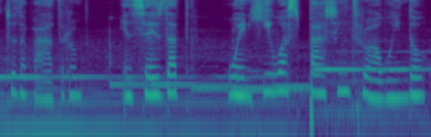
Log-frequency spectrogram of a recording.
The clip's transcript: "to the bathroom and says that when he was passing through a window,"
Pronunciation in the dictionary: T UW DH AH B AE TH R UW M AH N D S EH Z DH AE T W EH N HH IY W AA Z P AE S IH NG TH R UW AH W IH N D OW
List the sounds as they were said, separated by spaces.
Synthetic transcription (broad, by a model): T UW DH AH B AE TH R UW M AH N S EH Z DH AE T W EH N HH IY W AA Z P AE S IH NG TH R UW AH W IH N D OW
